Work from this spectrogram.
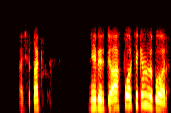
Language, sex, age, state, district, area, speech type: Kashmiri, male, 18-30, Jammu and Kashmir, Kulgam, rural, conversation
